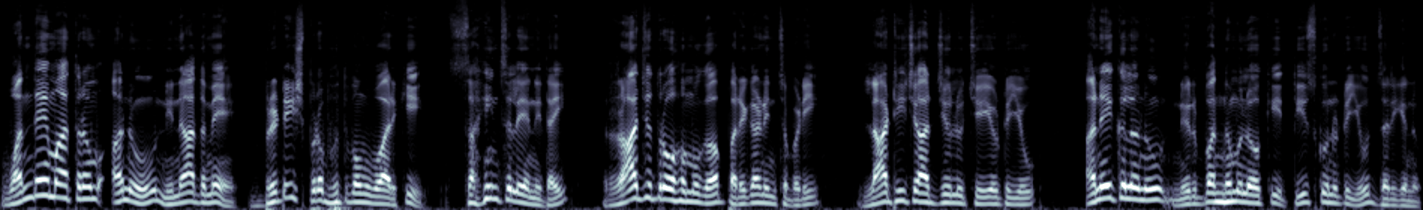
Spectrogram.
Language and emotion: Telugu, neutral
